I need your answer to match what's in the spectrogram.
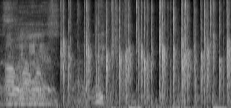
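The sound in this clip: An audience applauds at the close of a live evening event at a rock gathering. A voice is heard briefly first, then loud, dense clapping from many hands continues to the end.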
